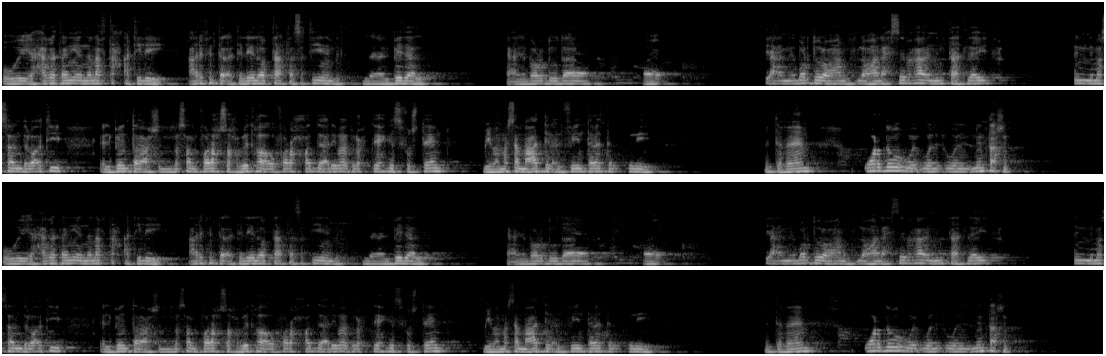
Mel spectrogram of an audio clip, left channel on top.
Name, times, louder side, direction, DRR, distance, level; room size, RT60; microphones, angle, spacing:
voice 1, 0.0-4.3 5.0-5.9 6.4-6.6 7.6-10.0 10.7-15.5 15.8-17.6 18.6-19.2 19.6-21.1, left 2 dB, 50° left, 1.0 m, -28 dB
voice 2, 3.3-3.6 5.6-7.0 16.9-17.1 19.3-19.6, equal, 85° right, 5.9 m, -54 dB
29.0 x 19.5 x 9.3 m
head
